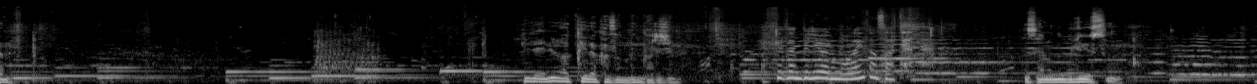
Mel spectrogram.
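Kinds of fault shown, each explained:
Noise suppressor applied to music or sounds: Throughout, the level pumps and thins, with steadier parts of the sound sinking and recovering across a swing of roughly 10 dB, while sharper onsets hold their level better. The cause is a speech-tuned noise suppressor left active on non-speech material. It judges sustained, even content to be background noise and keeps pulling it down, so the gain moves unevenly from moment to moment.
Sound cut by the noise suppressor: Five distinct dips occur where the sound sags below its surroundings: 0.77 to 2.26 s (about 11 dB down), 4.0 to 4.4 s (about 8 dB), 6.87 to 7.06 s (about 6 dB), 9.93 to 10.25 s (about 11 dB) and 11.23 to 11.72 s (about 10 dB). In each stretch the suppressor took the material for noise and cut it harder than the rest.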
